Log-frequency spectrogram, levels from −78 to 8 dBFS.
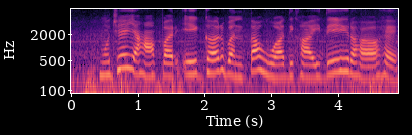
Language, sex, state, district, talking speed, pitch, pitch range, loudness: Hindi, female, Madhya Pradesh, Katni, 135 wpm, 230 Hz, 205-255 Hz, -15 LUFS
